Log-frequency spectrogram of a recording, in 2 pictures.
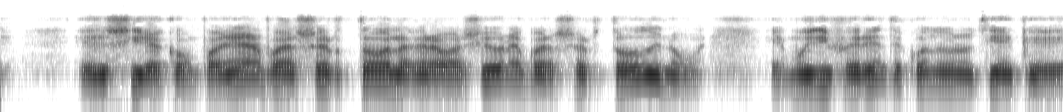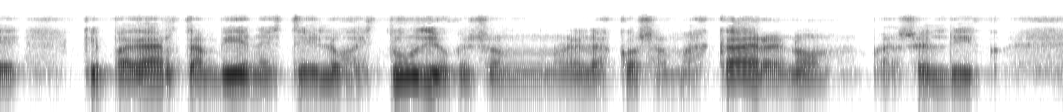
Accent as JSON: {"language": "Spanish", "region": "Paysandú", "country": "Uruguay", "tie": "born or raised there", "lives_now": "Paraná, Argentina", "said": "yo cuando vengo a Paraná es como si viniera a mi tierra principalmente, volviera a Paysandú, mejor todavía aún, ¿no?"}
